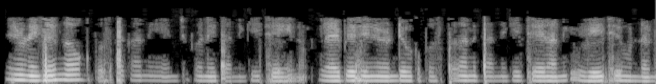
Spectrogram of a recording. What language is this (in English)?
Telugu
